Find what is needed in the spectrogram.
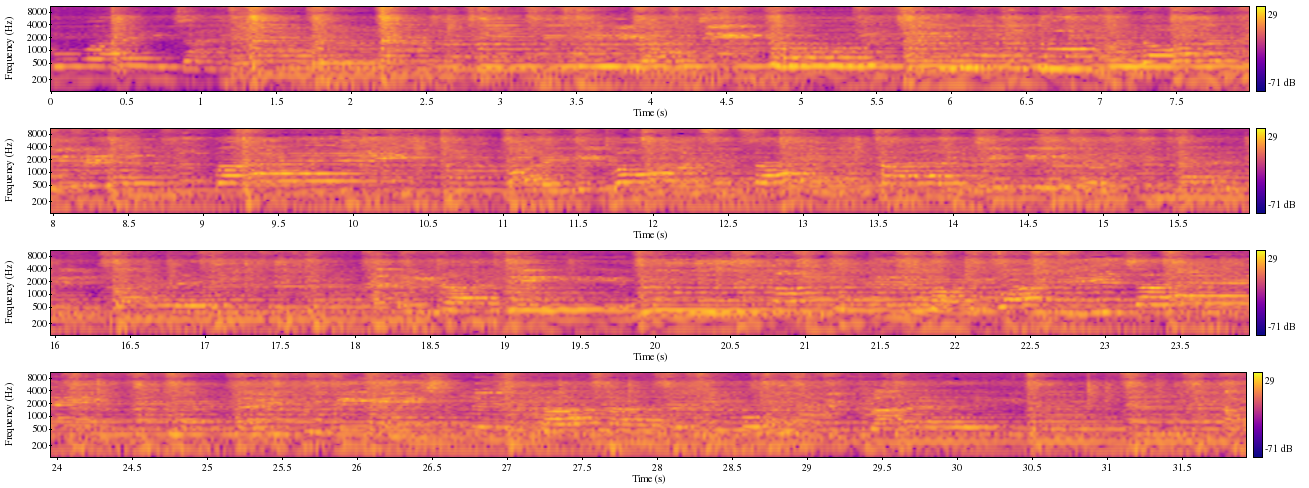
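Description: Three acoustic guitars playing a song together, a steady run of plucked notes and chords.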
